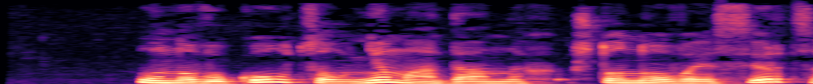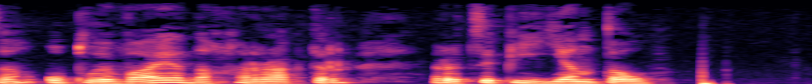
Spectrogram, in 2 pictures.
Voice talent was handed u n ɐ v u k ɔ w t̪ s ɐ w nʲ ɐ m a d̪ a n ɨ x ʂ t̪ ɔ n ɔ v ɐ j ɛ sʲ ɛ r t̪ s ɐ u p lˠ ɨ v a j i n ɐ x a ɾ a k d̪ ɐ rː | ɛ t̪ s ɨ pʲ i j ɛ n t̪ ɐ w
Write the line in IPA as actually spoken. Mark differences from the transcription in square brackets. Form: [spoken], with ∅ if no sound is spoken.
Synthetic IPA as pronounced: u n ɐ v u k ɔ w t̪ s ɐ w nʲ [a] m a d̪ a n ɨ x ʂ t̪ ɔ n ɔ v ɐ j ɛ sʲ ɛ r t̪ s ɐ u p lˠ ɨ v a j [ɛ] n ɐ x a ɾ a k [t̪] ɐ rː | ɛ t̪ s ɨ pʲ i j ɛ n t̪ ɐ w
